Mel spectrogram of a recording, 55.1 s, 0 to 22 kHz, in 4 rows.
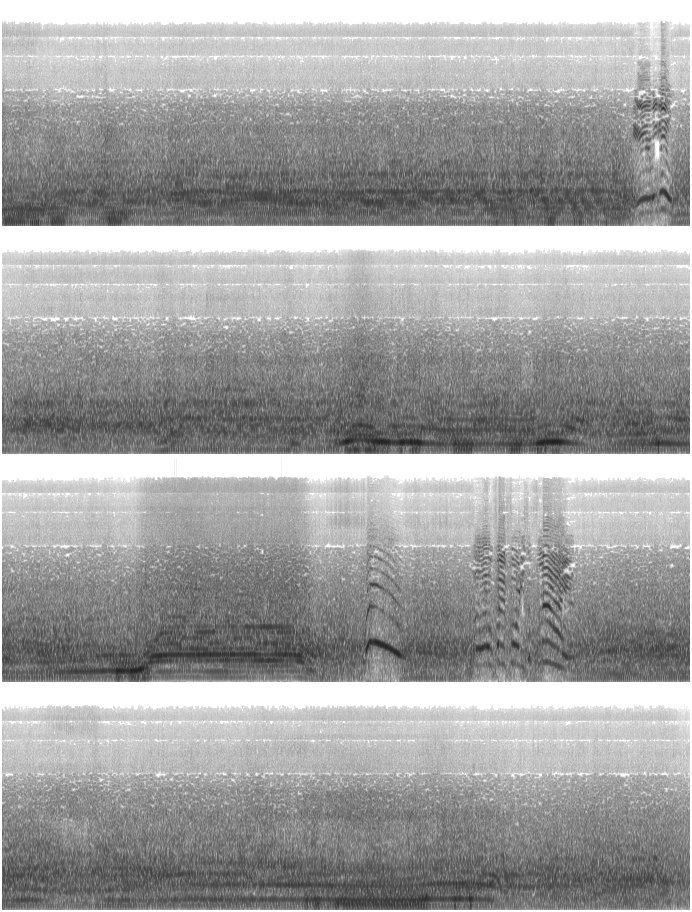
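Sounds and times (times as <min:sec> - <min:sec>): boat engine running: 0:00.0 - 0:55.0.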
